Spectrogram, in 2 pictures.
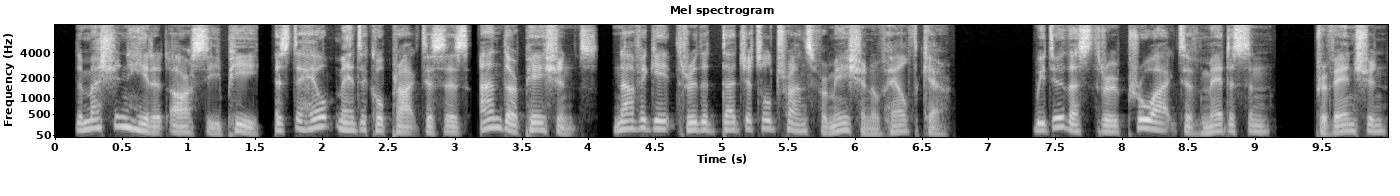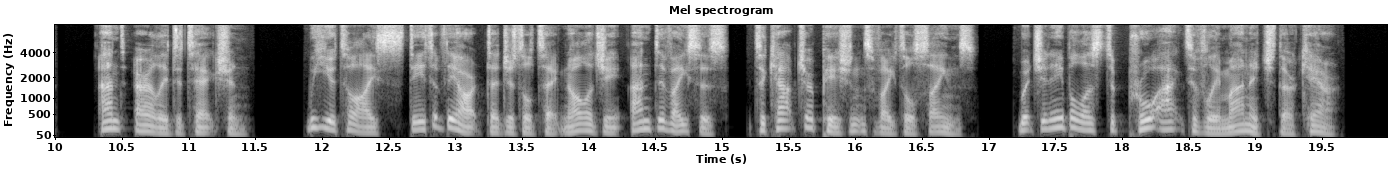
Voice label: Narration Scottish; AdvantageIVR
